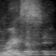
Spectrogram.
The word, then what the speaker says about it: RISE H: And RISE stands for Resilience, Inclusion, and Supporting for Ending, and then you put homelessness, so it's RISE H. H is silent. The H is silent, RISE.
